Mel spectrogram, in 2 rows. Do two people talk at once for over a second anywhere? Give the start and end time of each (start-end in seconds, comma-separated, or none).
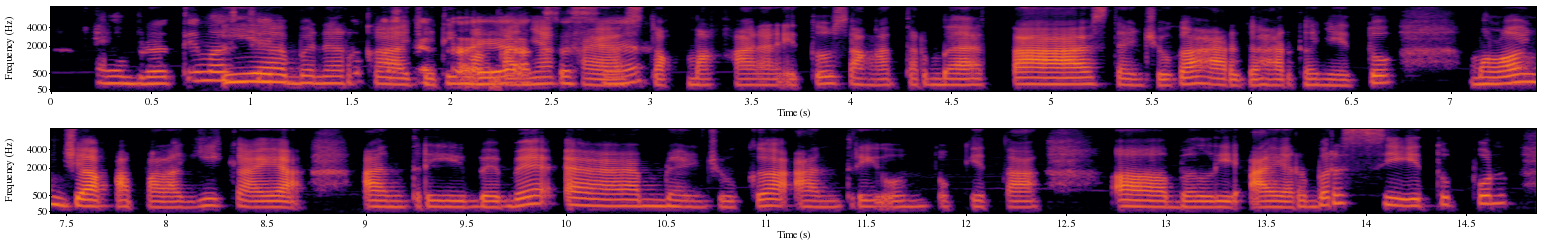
1.6-2.9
